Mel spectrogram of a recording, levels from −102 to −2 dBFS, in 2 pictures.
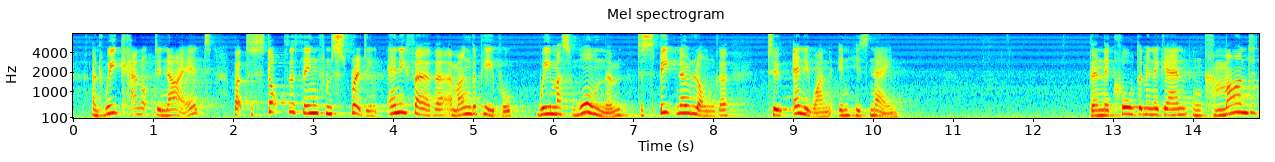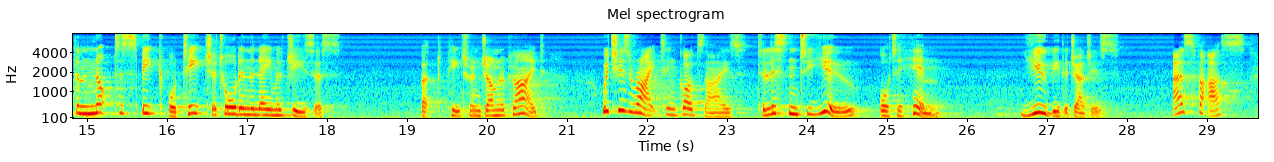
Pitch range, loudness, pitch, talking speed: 175-250 Hz, -20 LUFS, 200 Hz, 155 wpm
